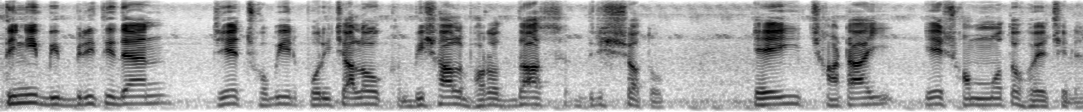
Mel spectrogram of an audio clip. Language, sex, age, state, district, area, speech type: Bengali, male, 45-60, West Bengal, Howrah, urban, read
